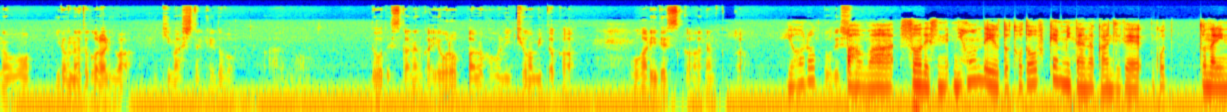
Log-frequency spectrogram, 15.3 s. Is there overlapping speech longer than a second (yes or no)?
no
